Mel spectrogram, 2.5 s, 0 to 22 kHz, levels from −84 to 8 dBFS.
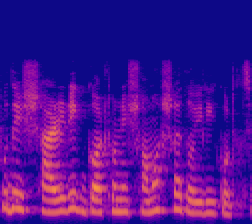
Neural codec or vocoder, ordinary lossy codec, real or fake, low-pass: none; none; real; 7.2 kHz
